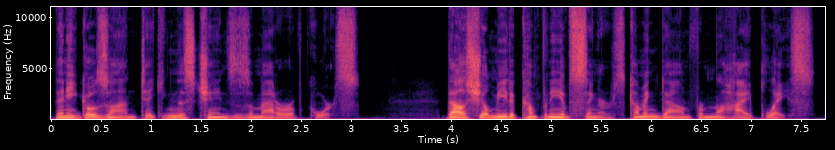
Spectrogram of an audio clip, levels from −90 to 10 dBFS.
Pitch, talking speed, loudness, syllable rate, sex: 120 Hz, 195 wpm, -21 LUFS, 5.1 syllables/s, male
